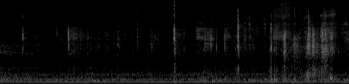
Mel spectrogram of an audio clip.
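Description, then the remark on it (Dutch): A sheet of paper being turned over to its back side, a series of soft crinkles and rustles that grow busier toward the end, with no one speaking. “Bij de achterkant van mijn papiertje.”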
